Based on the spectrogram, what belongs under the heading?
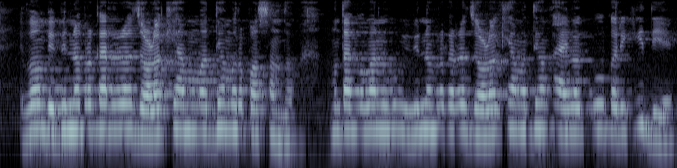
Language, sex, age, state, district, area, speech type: Odia, female, 30-45, Odisha, Khordha, rural, spontaneous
